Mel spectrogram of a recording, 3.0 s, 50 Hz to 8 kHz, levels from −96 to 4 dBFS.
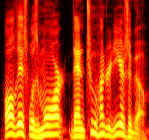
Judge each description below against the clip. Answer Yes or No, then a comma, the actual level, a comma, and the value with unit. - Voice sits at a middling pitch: Yes, medium, 155 Hz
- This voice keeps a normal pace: Yes, average, 180 wpm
